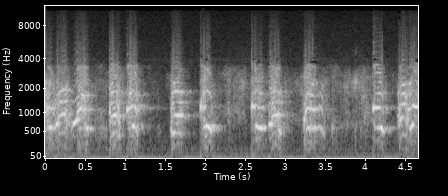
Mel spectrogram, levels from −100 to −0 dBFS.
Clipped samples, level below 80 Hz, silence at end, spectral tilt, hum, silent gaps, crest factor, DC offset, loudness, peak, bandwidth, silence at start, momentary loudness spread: under 0.1%; -56 dBFS; 0 s; -3 dB/octave; none; none; 12 dB; 0.3%; -18 LUFS; -6 dBFS; 9.8 kHz; 0 s; 12 LU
